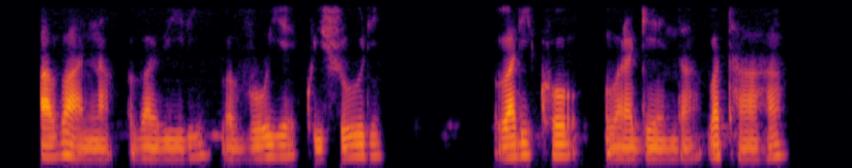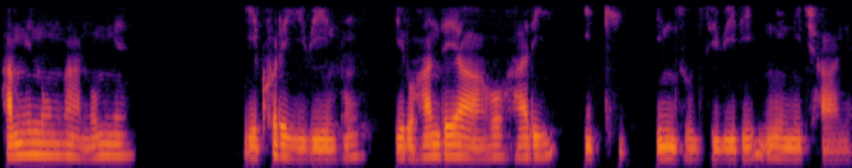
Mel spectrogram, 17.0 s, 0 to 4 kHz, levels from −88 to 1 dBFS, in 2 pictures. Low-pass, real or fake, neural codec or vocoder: 3.6 kHz; real; none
